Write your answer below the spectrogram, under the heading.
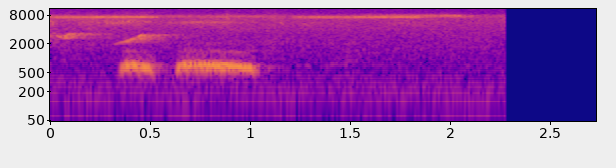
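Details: Spotted dove coos from a master recording for training songbirds. One short low coo is followed by a longer, even coo, with two faint rising chirps above them, then quiet.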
